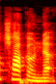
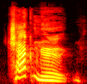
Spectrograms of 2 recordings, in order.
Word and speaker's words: Choconut: But in Pennsylvania, it's pronounced like Chocolate.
